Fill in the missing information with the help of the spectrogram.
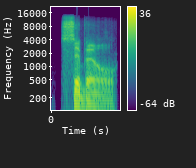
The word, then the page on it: sibyl: British English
